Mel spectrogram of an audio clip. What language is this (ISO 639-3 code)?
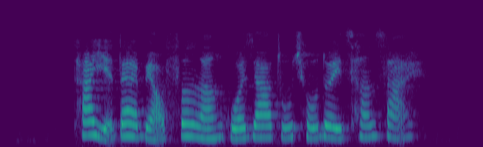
zho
